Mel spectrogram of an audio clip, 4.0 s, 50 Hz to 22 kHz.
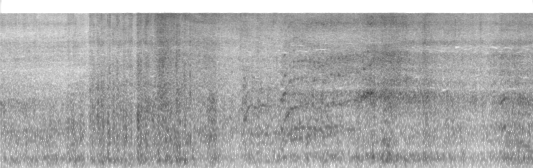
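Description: Traxxas X-Maxx 8S radio-controlled monster truck driving, its electric motor giving a wavering whine over a steady noisy hiss.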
